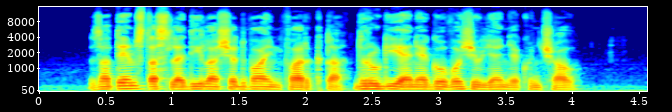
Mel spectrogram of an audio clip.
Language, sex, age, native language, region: Slovenian, male, 12-17, Slovenian, Drava region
